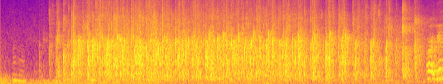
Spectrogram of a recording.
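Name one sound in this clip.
An audience claps steadily.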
